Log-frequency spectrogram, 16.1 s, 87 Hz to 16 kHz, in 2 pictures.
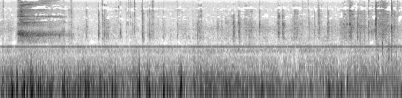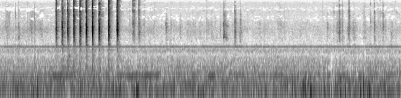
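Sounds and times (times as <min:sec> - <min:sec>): rapid ratchet clicks: 0:09.2 - 0:10.5.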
